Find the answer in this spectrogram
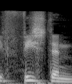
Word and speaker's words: Phaeston: using the face tignor the feastin depending on whether or not you are an ancient greek i will be pronouncing it faced in because feastin sounds ridiculous but anyway be faced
